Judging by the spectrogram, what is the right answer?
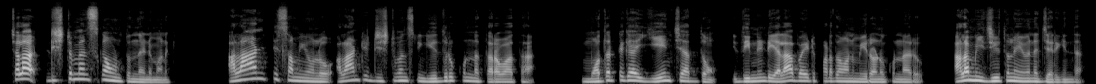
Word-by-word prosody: చాలా 250 +2 +8 0.2
డిస్టర్బెన్స్‌గా 230 +1 +3
ఉంటుందండి 125 -8 -3
మనకి. 105 +1 -9 0.6
అలాంటి 250 +4 +3
సమయంలో, 145 -8 0
అలాంటి 195 +5 0
డిస్టర్బెన్స్‌ని 165 0 -2
ఎదుర్కొన్న 170 0 -4
తర్వాత 120 -1 -1 0.7
మొదటిగా 185 +7 +1 0.3
ఏం 175 - +2
చేద్దాం, 135 -7 -2 0.3
దీని 140 0 +2
నుండి 160 -1 0
ఎలా - - +6
బయట 165 -1 -1
పడదాం 145 -1 -2
అని 135 - -1
మీరు 125 -1 0
అనుకున్నారు? 115 0 -5 0.4
అలా 190 - +8
మీ - - +5
జీవితంలో 155 +2 +2
ఏమైనా 140 -1 0
జరిగిందా? 110 -1 -5
155 Hz, 140 wpm, -23 LUFS, 125-185 Hz, 0.7 s, చాలా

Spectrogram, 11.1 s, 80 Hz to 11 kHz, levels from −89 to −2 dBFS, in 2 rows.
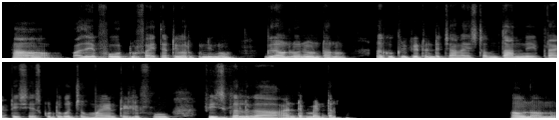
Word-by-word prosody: ఆ! - - +5 0.6
అదే, 150 +1 +3
4:00-5:30 145 -2 0
వరకు 140 +1 -3
నేను 150 +5 +2 0.5
గ్రౌండ్‍లోనే 150 +3 +5
ఉంటాను. 140 0 0 0.4
నాకు 150 0 +1
క్రికెటంటే 150 0 0
చాలా 130 0 -1
ఇష్టం, 135 - -4
దాన్ని 145 -2 +2
ప్రాక్టీస్ 135 0 -3
చేసుకుంటూ 145 +3 -4
కొంచెం 140 -1 0
మైండ్ 130 0 0
రిలీఫు 140 -1 -2 0.5
ఫిజికల్‌గా 130 -2 +3 0.2
అంటే 130 +1 +2
మెంటల్ 130 +1 -1 1.7
అవునవును. 135 -2 +3
140 Hz, 115 wpm, -26 LUFS, 135-145 Hz, 1.7 s, ఆ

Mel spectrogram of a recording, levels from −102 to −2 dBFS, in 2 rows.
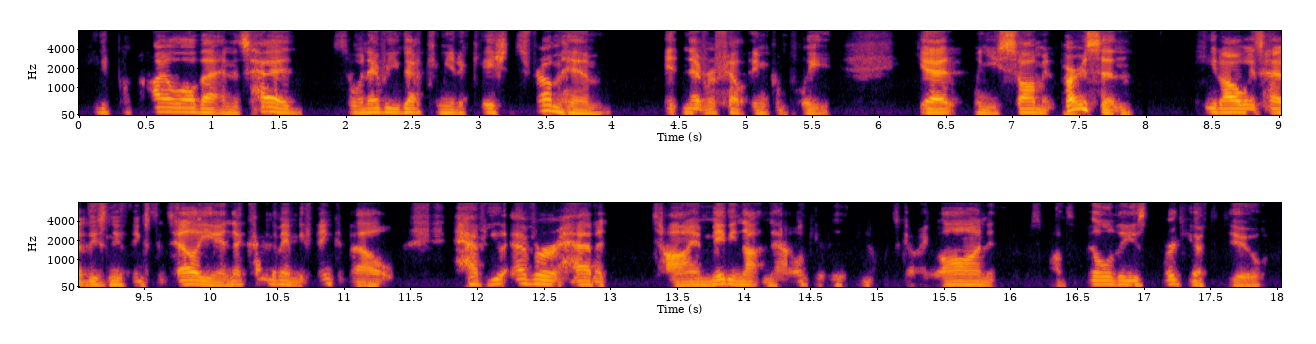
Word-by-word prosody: he'd 130 -1 -7
compile 150 +4 -1
all 145 -1 +3
that 125 -3 +3
in 110 - -3
his 105 - +1
head, 140 -8 +3 0.2
so 125 - -16
whenever 140 +3 +1
you 130 - -1
got 130 -1 +1
communications 120 +2 -4
from 185 -5 +2
him, 110 0 -1 0.4
it 130 - -3
never 130 -3 +1
felt 115 0 -2
incomplete. 110 -1 -7 0.7
Yet 120 -1 +7
when 115 -2 -3
you 100 - -5
saw 130 +3 +5
him 120 - -1
in 105 - -8
person, 110 - +5 0.5
he'd 140 -1 -3
always 135 -1 +4
have 125 -3 +2
these 120 -2 -2
new 120 -1 0
things 120 -3 -9
to - - -25
tell 140 +1 +5
you, 115 -4 +1
and 110 +4 -2
that 125 - -3
kind 160 -1 -7
of 140 - -4
made 130 -4 0
me 100 - -10
think 165 0 -5
about 100 -2 -1 0.5
have 135 -2 +1
you 155 +1 -1
ever 150 -4 +3
had 125 0 +1
a 110 - -3 0.5
time 115 +2 +2
maybe 145 +2 +3
not 115 -1 +1
now 105 0 -7 0.3
given, - - -20
you - - -10
know, - - -13
what's - - -30
going - - -19
on 125 +1 +2
and - - -13 0.2
responsibilities 130 +3 -3
and 150 - -9
work 145 - -4
you 125 - -3
have 110 - -4 0.2
to 100 - -4
do, 100 +2 -5
125 Hz, 215 wpm, -24 LUFS, 115-135 Hz, 0.7 s, Yet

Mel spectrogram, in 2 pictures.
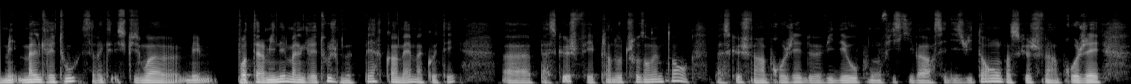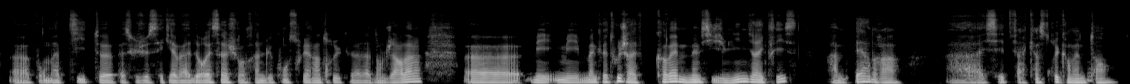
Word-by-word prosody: mais 95 +2 +4
malgré 105 0 +5
tout, 140 +7 +1
c'est 90 - -8
vrai 95 - -1
qu - - -11
excuse 95 -1 -5
moi, 100 0 +5
heu, 95 +1 0
mais 100 +1 +1 0.3
pour 110 - +5
terminer, 105 +3 +5
malgré 105 -5 +3
tout, 150 - 0
je 140 - 0
me 85 - 0
perds 130 +8 -3
quand 105 - +1
même 105 +3 +1
à 95 - -1
côté, 95 -2 -5 0.5
heu, 85 -1 -1
parce - - -7
que - - +1
je - - -6
fais 85 - -4
plein 100 +3 -5
d'autres 105 +1 -2
choses 115 -1 -1
en - - +2
même 120 +3 +1
temps, 160 -6 -2 0.2
parce - - -8
que - - -2
je - - -4
fais - - -4
un 90 - +1
projet 95 +2 -1
de 95 -1 -4
vidéo 95 +2 0
pour 95 0 -9
mon 90 - -2
fils 95 +2 -10
qui 90 - -7
va 90 -1 0
avoir 85 0 -2
ses - - -8
18 85 +3 -7
ans, 140 0 +4
parce 95 -7 -2
que 100 - 0
je 100 - -3
fais - - -4
un 90 -1 +1
projet, 95 +2 +3 0.4
heu, 95 -2 -1
pour 95 -1 -3
ma 95 -1 0
petite, 105 +2 -5
heu, 90 -1 +3
parce 85 -1 -6
que - - -8
je 90 0 -2
sais 85 - -4
qu'elle 85 -1 +1
va 90 - +1
adorer 95 +2 +3
ça, 105 +2 +2
je 95 - -2
suis - - -5
en - - -2
train 90 +1 -3
de 85 - 0
lui 90 - -4
construire 95 -1 -3
un 95 - +1
truc, 95 0 -5
heu, 85 - -3
là 85 -1 -2
dans 95 +1 -4
le 90 - -3
jardin, 110 +8 +3 0.5
heu, 90 +1 +2
mais 100 -1 +2
mais 100 -1 +2
malgré 100 +1 +1
tout, 150 - +3
j'arrive 95 -9 +3
quand 115 - +2
même- 130 -5 +6
même 105 +1 +5
si 105 -1 -2
j'ai 90 - 0
une 85 - 0
ligne 120 +5 +5
directrice- 115 +4 +1 0.3
à 85 - -4
me 85 - -3
perdre 120 -3 +1
à 85 -2 -1 0.4
à 90 -1 -5
essayer 85 +2 -3
de 105 - -17
faire 85 - -6
15 95 - -2
trucs 115 -1 -1
en - - +4
même 90 +1 +2
temps. 90 +1 -3
95 Hz, 290 wpm, -24 LUFS, 90-105 Hz, 0.5 s, même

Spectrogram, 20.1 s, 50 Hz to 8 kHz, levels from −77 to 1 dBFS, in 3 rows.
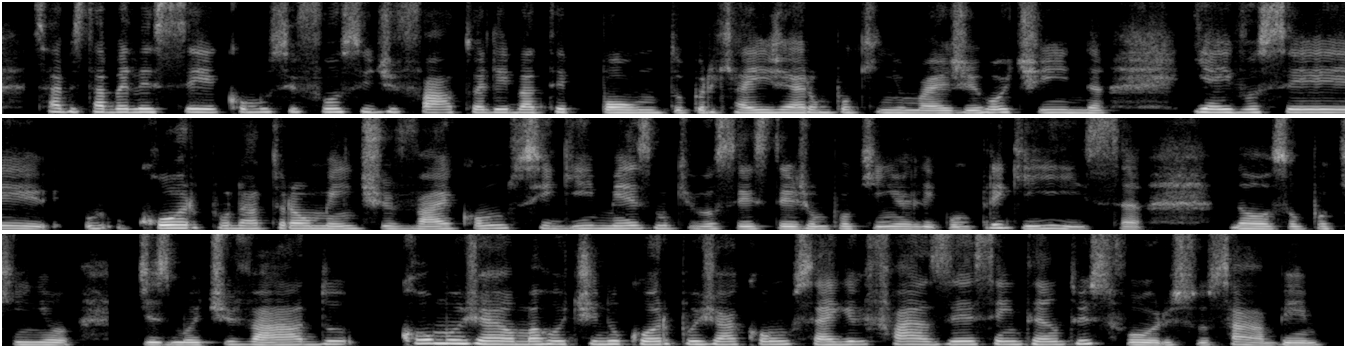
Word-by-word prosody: sabe? 235 -1 -1
Estabelecer 220 -1 +3
como 220 0 -3
se 225 - -1
fosse 225 0 +1
de 220 +1 -5
fato 200 -2 -1
ali 200 +1 0
bater 195 +2 -1
ponto, 180 -1 +1
porque 185 +2 -5
aí 185 +1 +2
gera 185 0 +1
um 190 - -4
pouquinho 180 -2 -5
mais 165 0 0
de 165 - 0
rotina 190 -3 -2 0.4
e 225 - +4
aí 205 0 +5
você 200 -3 +1 0.2
o 185 - -6
o - - -18
corpo 215 0 +4
naturalmente 185 -2 -1
vai 170 0 0
conseguir, 190 -1 -3
mesmo 195 +1 -1
que 185 - -13
você 170 0 +1
esteja 165 0 +1
um 165 - -4
pouquinho 165 -1 -2
ali 155 -1 -3
com 150 0 -6
preguiça, 170 -7 -1 0.4
nossa, 170 -2 +1
um - - -8
pouquinho 170 -1 -2 0.3
desmotivado, 180 +4 0 0.2
como 255 0 +4
já 235 -3 +4
é 215 - +4
uma 205 0 +3
rotina 215 0 +1
o - - -5
corpo 210 +1 0
já 205 -1 0
consegue 200 -1 0
fazer 205 0 0
sem 210 -1 +1
tanto 200 +1 -1
esforço, 170 -10 +2
sabe? 155 -4 +1
190 Hz, 160 wpm, -22 LUFS, 170-210 Hz, 0.4 s, aí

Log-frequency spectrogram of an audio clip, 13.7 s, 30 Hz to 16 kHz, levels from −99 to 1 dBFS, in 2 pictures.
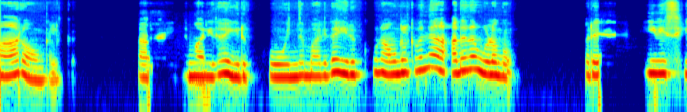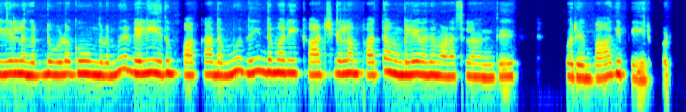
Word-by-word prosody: மாறும் 240 +2 +2
அவுங்களுக்கு. 190 +1 -7 0.7
அ - - -1 0.3
இந்த 230 +2 -23
மாரி 225 -1 +2
தான் 265 -2 +6
இருக்கும், 220 0 -3
இந்தமாரி 230 +1 +1
தான் 285 -1 +6
இருக்குன்னு 255 +3 -1
அவுங்களுக்கு 275 +4 +2
வந்து 365 +3 -1 0.2
அதுதான் 310 +2 +3
உலகம். 245 -3 +2 0.7
ஒரு 240 0 +1 0.5
டிவி 270 -1 +5
சீரியல்ங்கிறது 255 -2 +1
உலகம்போது 255 +3 +1
வெளிய 270 0 +3
எதுவும் 270 0 -2
பார்க்காதம்போது 250 +3 -1
இந்தமாரி 280 -1 +2
காட்சிகள்லாம் 265 +2 -1
பார்த்து 245 +4 -4
அவுங்களே 255 -1 +3
வந்து 245 0 +2
மனசுல 230 +1 -5
வந்து 215 +1 -3 0.6
ஒரு 220 -1 -1 0.2
பாதிப்பு 240 +2 -3
ஏற்படும். 95 - -14
250 Hz, 135 wpm, -17 LUFS, 235-270 Hz, 0.7 s, தான்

